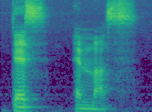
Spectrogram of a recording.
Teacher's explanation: We write desu and masu, but we typically don't pronounce the last u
